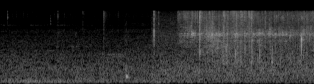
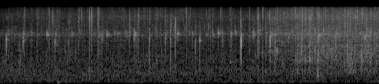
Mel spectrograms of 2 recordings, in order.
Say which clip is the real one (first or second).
first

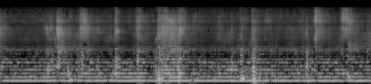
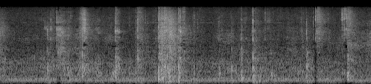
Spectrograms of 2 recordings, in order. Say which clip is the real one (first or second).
second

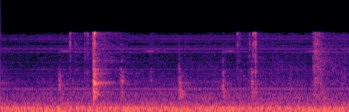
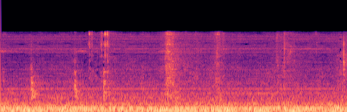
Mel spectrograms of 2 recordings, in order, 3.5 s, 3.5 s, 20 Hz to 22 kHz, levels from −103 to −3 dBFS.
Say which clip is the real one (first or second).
first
